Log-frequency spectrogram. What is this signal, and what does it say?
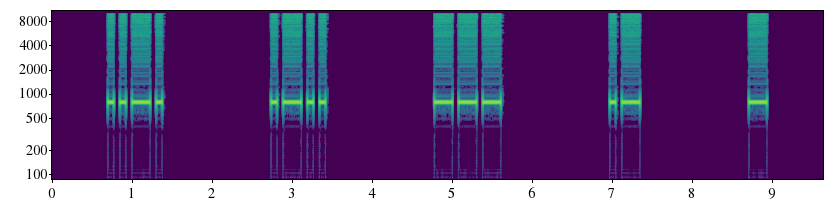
Morse code, heard as a keyed tone, about 16 wpm, spaced as for 5 wpm, 800 Hz. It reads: FLOAT
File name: Alphabetical / Alphabetical mp3s / Fs @5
